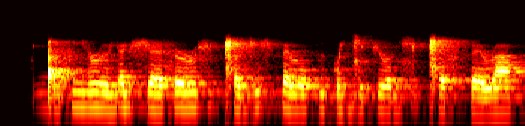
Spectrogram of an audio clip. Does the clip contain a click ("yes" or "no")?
yes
